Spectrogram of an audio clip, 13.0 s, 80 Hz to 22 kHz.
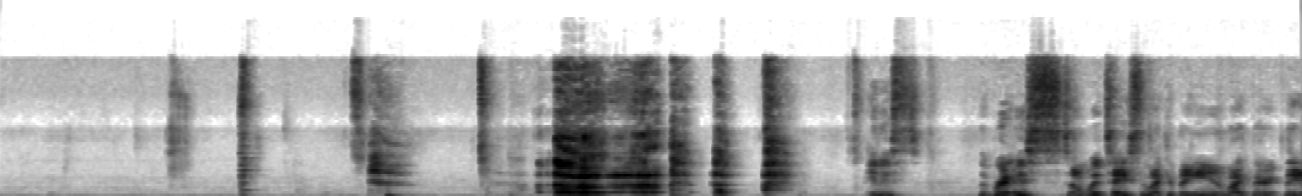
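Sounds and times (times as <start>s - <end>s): person burping: 3.6s - 4.2s, 5.4s - 8.1s.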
